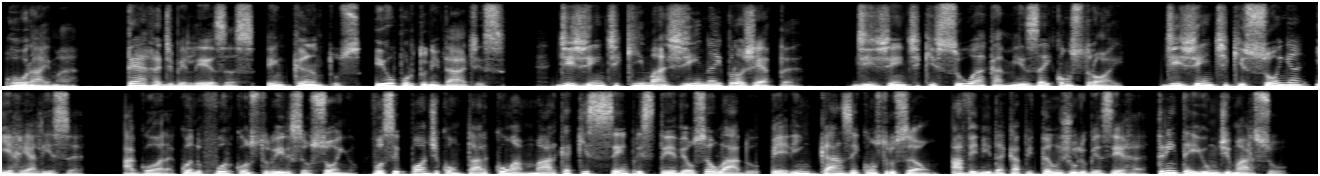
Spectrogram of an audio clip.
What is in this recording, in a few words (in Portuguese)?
PADRÃO SUAVE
